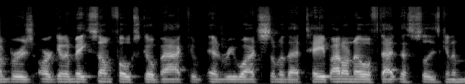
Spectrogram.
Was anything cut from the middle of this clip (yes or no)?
no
